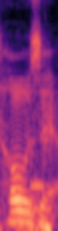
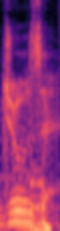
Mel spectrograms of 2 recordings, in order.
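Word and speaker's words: José: the wrong names man everybody says my name wrong everybody calls me jose i'm not jose i'm jose mourinho puts emphasis on hard pronunciation of his name he clearly does not like the spanish pronunciation of his name calling him jose but he wants everybody to call him jose tottenham is currently sixth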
